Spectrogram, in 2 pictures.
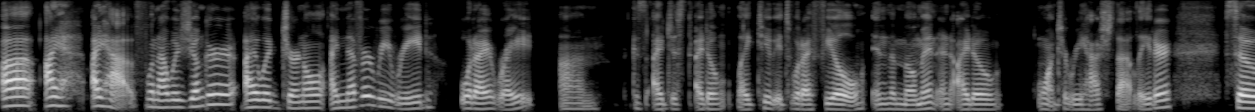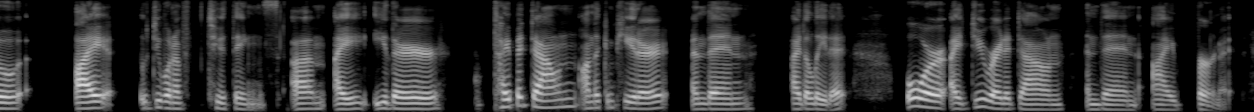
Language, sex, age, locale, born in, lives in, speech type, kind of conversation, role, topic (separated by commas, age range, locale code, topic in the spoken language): English, female, 40-44, en-US, United States, United States, conversation, unstructured, none, Which weekend rituals help you reset and recharge, and what makes them meaningful to you?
